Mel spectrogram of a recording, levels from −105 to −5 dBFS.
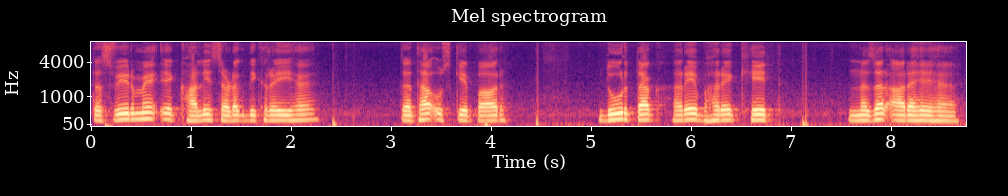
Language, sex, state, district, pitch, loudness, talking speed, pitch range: Hindi, male, Uttar Pradesh, Lucknow, 145 Hz, -13 LUFS, 135 wpm, 140-155 Hz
